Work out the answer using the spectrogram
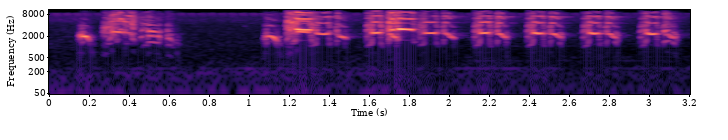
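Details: Calls of a wild grey francolin, or jungli teetar, recorded while hunting partridge. A brief harsh burst and a pause lead into a steady run of about eight loud, grating notes, evenly spaced.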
